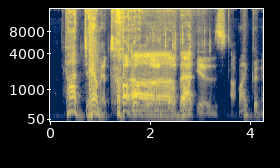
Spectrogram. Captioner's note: laughs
